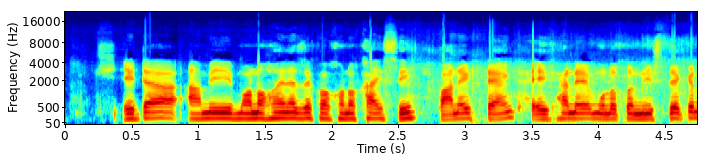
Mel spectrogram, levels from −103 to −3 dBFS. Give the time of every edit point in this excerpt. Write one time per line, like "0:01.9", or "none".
0:02.7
